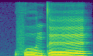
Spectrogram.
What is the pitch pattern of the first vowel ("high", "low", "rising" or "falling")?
rising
